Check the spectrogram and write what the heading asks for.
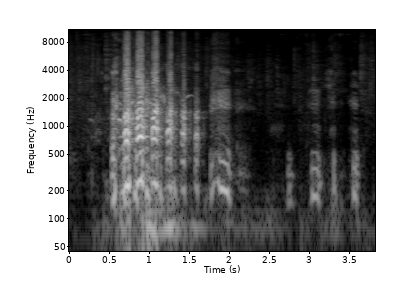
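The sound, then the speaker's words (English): A dog barks at a person in a quick, loud burst of several barks, then lets out a few softer, shorter barks after a brief pause. “No, he's just barking at me.”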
